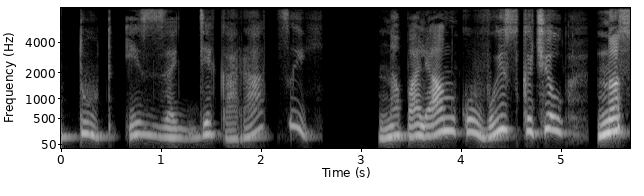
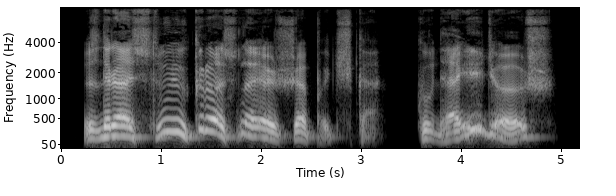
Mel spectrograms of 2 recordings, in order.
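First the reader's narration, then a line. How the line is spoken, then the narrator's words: Hoarse bass. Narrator (Russian): спросил волк хриплым басом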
